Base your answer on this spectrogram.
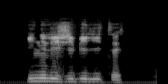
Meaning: ineligibility
- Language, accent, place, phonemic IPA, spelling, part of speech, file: French, France, Lyon, /i.ne.li.ʒi.bi.li.te/, inéligibilité, noun, LL-Q150 (fra)-inéligibilité.wav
